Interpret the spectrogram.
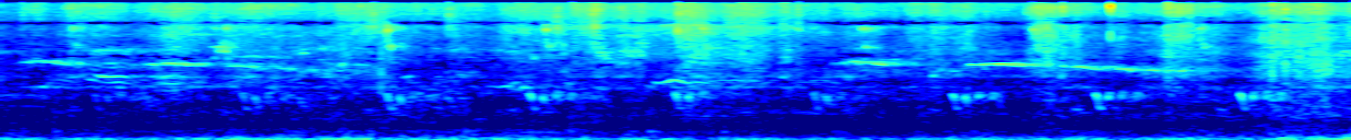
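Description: Near silence: faint bird calls, short high chirps, some falling in pitch, and a few small repeated notes, over a low rumble.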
